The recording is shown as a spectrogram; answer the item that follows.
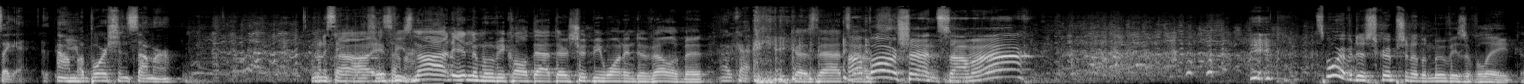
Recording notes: Live from the Plaza Hotel in Las Vegas.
